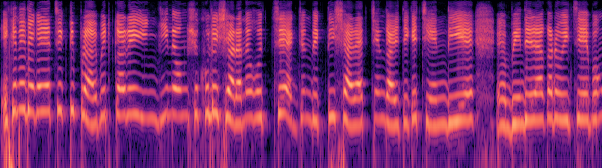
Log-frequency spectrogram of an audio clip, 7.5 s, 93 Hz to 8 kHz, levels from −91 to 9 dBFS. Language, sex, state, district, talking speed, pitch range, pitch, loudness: Bengali, female, West Bengal, Purulia, 175 wpm, 325-385 Hz, 350 Hz, -13 LUFS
